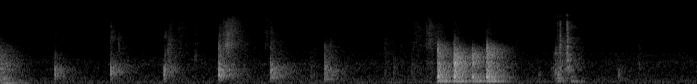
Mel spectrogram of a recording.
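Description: High heels click on a wooden floor at a steady pace.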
